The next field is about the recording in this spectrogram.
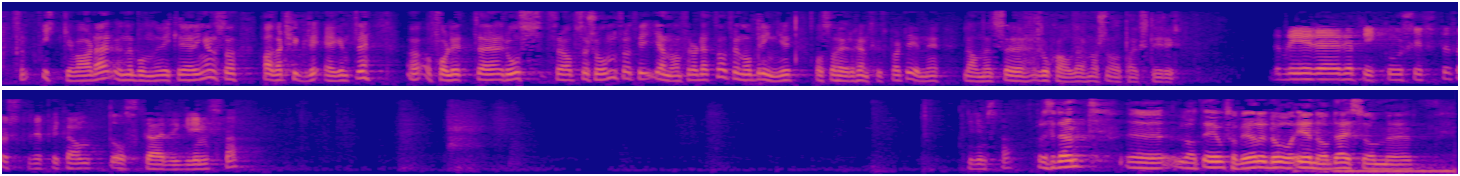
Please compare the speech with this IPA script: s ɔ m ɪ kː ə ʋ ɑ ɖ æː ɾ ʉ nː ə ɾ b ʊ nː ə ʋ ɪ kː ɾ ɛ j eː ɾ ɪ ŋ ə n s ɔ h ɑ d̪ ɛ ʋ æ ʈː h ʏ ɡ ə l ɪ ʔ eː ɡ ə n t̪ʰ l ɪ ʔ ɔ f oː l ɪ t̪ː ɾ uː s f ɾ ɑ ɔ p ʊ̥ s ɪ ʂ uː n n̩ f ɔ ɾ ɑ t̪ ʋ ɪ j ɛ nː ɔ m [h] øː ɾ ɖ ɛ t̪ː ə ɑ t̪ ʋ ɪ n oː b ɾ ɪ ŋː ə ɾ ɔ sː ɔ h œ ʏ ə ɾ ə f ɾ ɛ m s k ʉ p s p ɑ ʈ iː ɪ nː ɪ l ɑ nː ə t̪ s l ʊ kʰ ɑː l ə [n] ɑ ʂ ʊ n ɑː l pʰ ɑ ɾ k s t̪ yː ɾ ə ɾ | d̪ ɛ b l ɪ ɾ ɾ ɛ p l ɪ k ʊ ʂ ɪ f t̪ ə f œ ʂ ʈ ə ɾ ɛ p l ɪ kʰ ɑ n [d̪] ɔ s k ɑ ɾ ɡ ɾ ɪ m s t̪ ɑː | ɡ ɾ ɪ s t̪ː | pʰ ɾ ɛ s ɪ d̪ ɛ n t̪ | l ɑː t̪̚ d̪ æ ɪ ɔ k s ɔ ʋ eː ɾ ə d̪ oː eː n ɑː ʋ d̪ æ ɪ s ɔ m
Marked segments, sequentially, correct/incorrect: incorrect: f, correct, incorrect: t̪

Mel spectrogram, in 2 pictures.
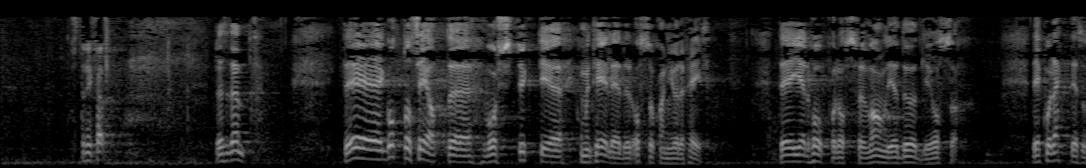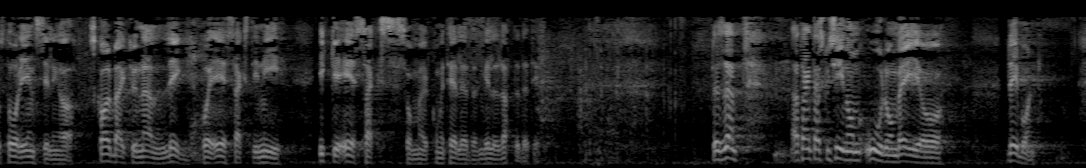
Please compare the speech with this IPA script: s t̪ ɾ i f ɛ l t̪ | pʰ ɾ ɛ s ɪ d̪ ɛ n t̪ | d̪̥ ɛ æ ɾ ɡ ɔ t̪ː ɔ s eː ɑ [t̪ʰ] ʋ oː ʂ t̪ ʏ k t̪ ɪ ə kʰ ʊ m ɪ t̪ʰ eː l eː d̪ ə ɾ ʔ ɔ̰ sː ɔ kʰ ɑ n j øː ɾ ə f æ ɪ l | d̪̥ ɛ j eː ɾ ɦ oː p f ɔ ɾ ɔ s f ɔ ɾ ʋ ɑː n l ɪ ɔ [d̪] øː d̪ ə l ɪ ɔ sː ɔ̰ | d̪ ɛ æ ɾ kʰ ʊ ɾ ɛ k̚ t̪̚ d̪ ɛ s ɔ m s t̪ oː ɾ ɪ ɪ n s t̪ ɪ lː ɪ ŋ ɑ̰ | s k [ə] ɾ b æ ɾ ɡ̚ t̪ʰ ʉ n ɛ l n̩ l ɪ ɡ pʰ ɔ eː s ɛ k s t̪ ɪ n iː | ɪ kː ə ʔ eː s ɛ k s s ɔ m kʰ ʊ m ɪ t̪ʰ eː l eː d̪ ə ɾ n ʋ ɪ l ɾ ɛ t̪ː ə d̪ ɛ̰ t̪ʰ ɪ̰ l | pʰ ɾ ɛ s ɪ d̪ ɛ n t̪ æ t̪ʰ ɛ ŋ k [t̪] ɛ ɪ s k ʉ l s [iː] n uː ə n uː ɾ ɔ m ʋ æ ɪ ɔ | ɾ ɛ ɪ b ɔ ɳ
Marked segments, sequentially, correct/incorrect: incorrect: t̪, correct, incorrect: ɑ, correct, correct

